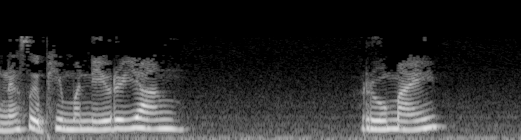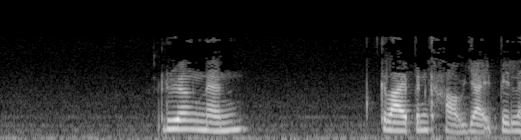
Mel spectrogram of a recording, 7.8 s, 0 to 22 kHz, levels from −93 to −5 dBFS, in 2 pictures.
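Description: Throughout, likely MP3 compression running short of bits, which fits about 32 kbps, removes everything above 8.4 kHz, leaving the speech dull and audibly watery.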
